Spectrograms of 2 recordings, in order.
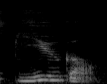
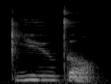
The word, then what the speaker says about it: bugle: This is open. The U is long. There's nothing shutting the door in that syllable. If it was, it would be bugle. Bug-o.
